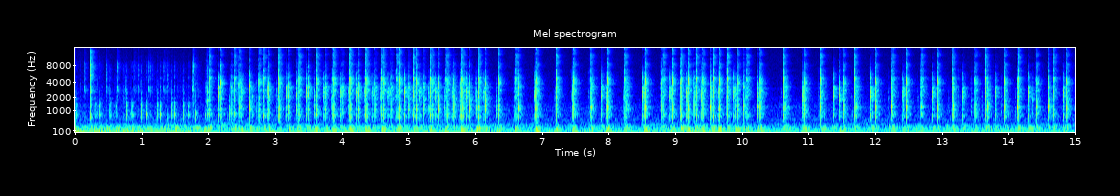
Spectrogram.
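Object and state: Plastic game controller.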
